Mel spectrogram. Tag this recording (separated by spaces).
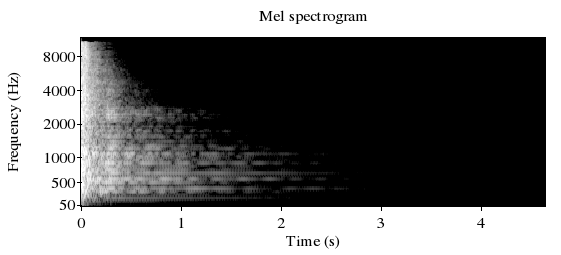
impulse-response reverb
